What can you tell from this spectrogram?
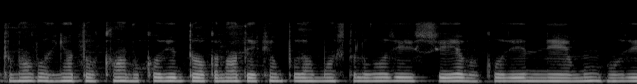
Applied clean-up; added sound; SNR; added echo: none; none; none; none.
